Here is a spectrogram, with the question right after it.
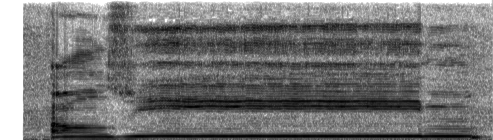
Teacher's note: zui ini kita panjangkan karena ada ya, ada huruf mat ya. Dan setelah itu kita matikan mim. Mengikut mat ini juga mat arid li sukun.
